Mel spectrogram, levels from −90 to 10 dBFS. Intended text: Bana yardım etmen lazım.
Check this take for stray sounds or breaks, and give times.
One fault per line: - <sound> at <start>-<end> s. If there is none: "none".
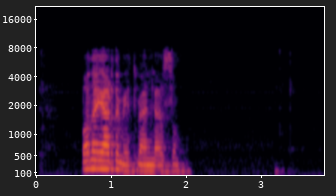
none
